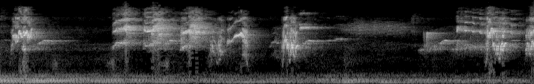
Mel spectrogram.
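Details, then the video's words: Black-winged myna singing on a lure recording meant to prompt birds to sing loudly: harsh, buzzy squawks mixed with high whistled notes in bursts, one long steady whistle near the middle, over a faint low hum. "SUARA PANCINGAN JALAK KEBO AGAR CEPAT NGOCEH KERAS"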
